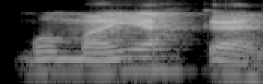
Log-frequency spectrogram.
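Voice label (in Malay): "memayahkan", Malay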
